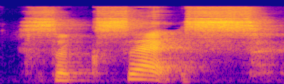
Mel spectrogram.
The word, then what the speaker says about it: success: Success, trọng âm thứ hai đúng không?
